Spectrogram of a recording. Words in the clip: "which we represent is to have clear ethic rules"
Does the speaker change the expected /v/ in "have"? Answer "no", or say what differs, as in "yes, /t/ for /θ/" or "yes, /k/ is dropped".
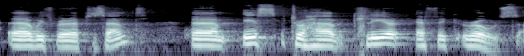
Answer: no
